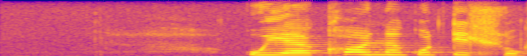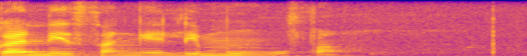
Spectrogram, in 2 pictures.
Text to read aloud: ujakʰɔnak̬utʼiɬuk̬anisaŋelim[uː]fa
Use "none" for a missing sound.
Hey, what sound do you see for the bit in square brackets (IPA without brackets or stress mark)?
uː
